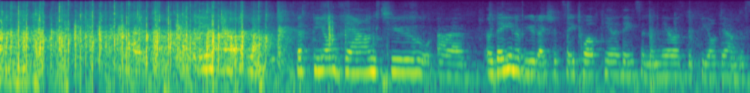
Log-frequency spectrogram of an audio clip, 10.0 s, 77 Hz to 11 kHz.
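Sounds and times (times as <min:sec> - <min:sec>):
roomful of people applauding: 0:00.0 - 0:04.0
speech: 0:04.0 - 0:09.9.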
